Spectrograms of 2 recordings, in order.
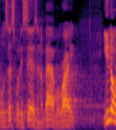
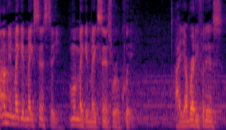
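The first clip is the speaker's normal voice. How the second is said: much softer, lower and confiding; low murmur setting up the reveal; hushed build-up; 4 semitones lower, 11 dB quieter than usual. Real, not acted. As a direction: lean in and hush before the secret.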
